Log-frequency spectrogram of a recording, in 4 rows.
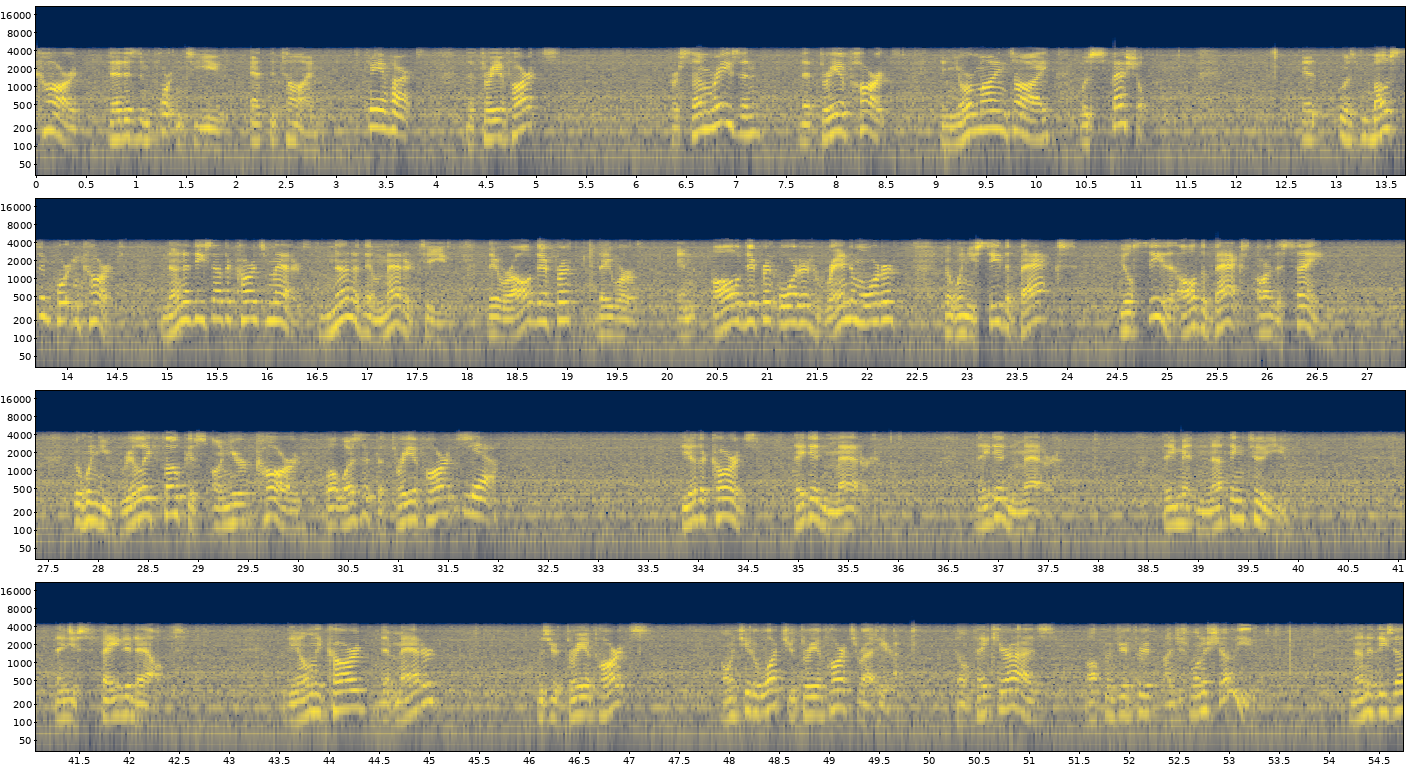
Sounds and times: Speech: 0.0 - 5.3, 6.3 - 11.2, 12.6 - 26.7, 27.7 - 32.1, 33.8 - 35.8, 36.8 - 37.7, 38.6 - 40.0, 41.2 - 42.6, 43.5 - 45.2, 46.1 - 47.3, 47.9 - 53.4, 54.2 - 54.7.

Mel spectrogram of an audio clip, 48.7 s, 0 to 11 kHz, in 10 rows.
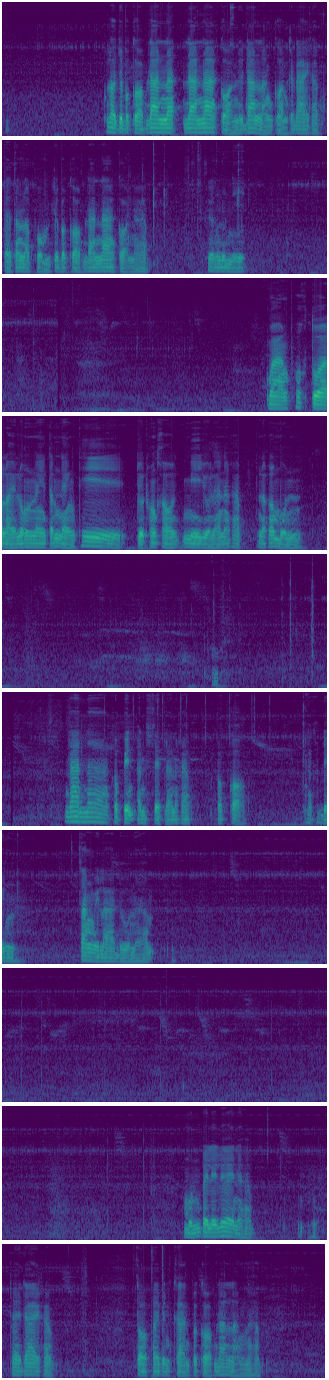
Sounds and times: Speech: 1.6 - 7.1, 7.9 - 8.6, 13.7 - 19.2, 25.4 - 28.1, 28.9 - 29.6, 30.4 - 31.6, 41.8 - 42.8, 43.5 - 44.7, 45.9 - 47.9.

